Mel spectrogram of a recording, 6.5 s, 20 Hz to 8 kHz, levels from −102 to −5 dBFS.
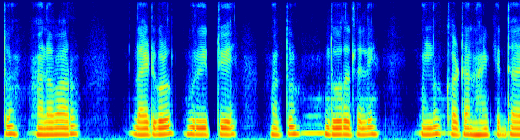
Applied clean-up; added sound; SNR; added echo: neural diffusion model UNIVERSE++.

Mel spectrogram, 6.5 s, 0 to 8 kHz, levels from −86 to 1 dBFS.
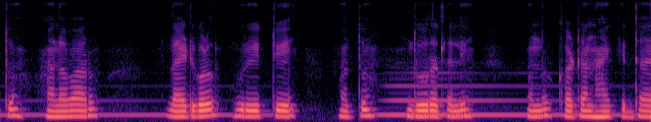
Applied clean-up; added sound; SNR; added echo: none; Wind instrument, woodwind instrument; 13 dB; none.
